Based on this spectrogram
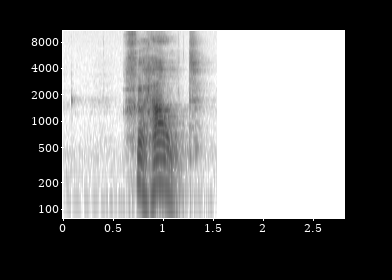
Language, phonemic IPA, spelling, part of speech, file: Dutch, /ɣəˈhaɫt/, gehaald, verb, Nl-gehaald.ogg
- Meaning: past participle of halen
